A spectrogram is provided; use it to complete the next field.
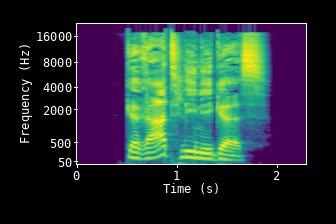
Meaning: strong/mixed nominative/accusative neuter singular of geradlinig
- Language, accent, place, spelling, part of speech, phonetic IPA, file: German, Germany, Berlin, geradliniges, adjective, [ɡəˈʁaːtˌliːnɪɡəs], De-geradliniges.ogg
